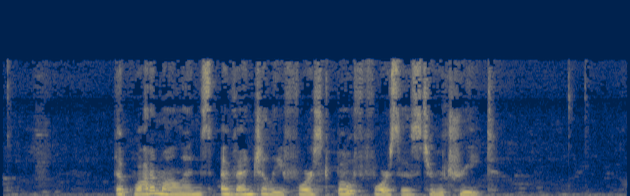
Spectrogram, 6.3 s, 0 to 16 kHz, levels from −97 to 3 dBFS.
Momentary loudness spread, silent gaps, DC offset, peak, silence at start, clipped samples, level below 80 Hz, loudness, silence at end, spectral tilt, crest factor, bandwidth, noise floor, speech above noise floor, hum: 7 LU; none; under 0.1%; -12 dBFS; 1.15 s; under 0.1%; -60 dBFS; -26 LUFS; 1.35 s; -5 dB/octave; 16 dB; 11.5 kHz; -63 dBFS; 37 dB; none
